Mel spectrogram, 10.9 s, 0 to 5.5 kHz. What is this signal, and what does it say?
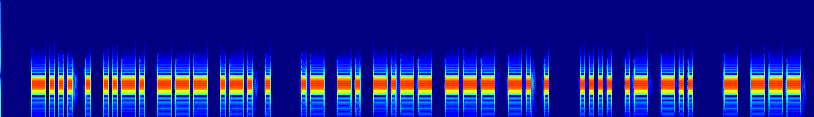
Morse code, heard as a keyed tone, about 20 wpm, 600 Hz. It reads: BEFORE ANYONE HAD TO
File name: the old man and the sea part 2 20wpm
